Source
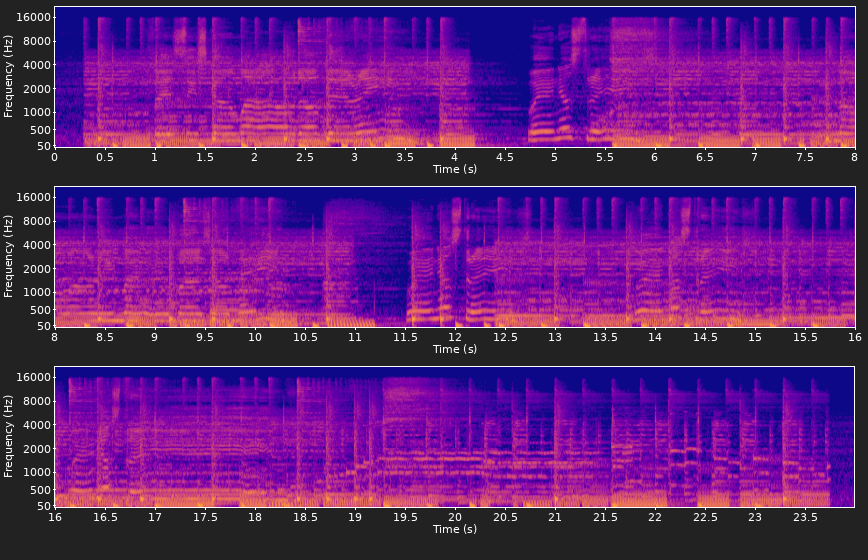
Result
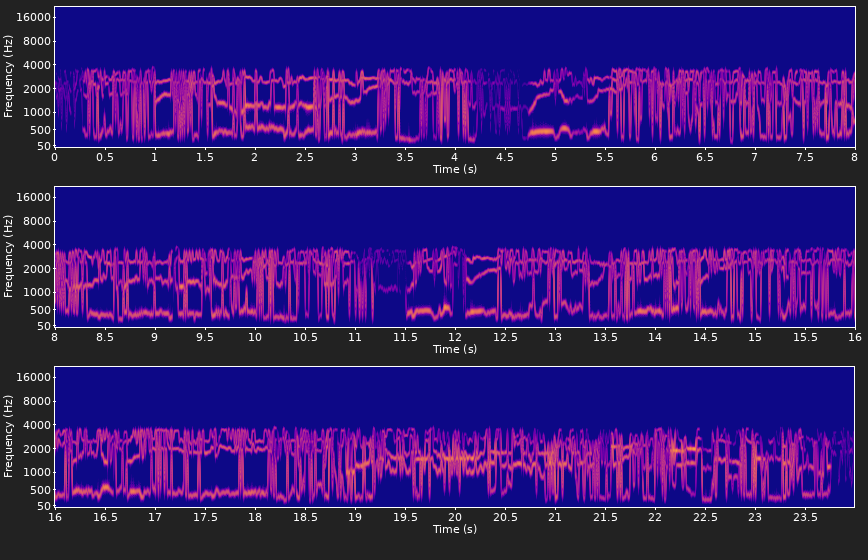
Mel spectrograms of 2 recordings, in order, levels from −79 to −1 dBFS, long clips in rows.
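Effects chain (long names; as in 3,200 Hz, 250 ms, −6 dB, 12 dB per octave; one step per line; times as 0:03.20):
three sine waves on the formant tracks
high-pass filter 830 Hz 12 dB per octave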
